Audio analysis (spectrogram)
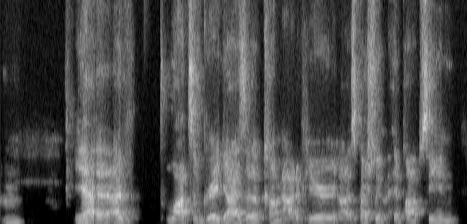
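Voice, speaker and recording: A young man from North Alabama with a deep, bassy voice, chatting casually as a musician guest with plenty of "you know" and "um". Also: a little fast. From North Alabama, USA. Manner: relaxed, many fillers like "you know" and "um". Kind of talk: casual interview talk.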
